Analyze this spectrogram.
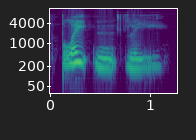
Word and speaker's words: blatant: and just go blatantly blatantly and even the oops where was I Layton blatant the adjective blatant blatant the end becomes its own syllable and this looks very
